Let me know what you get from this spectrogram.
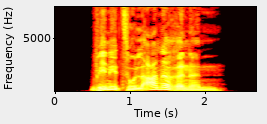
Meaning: plural of Venezolanerin
- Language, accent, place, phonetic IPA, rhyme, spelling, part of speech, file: German, Germany, Berlin, [venet͡soˈlaːnəʁɪnən], -aːnəʁɪnən, Venezolanerinnen, noun, De-Venezolanerinnen.ogg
